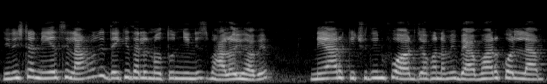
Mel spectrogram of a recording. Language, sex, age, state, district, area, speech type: Bengali, female, 45-60, West Bengal, Jalpaiguri, rural, spontaneous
